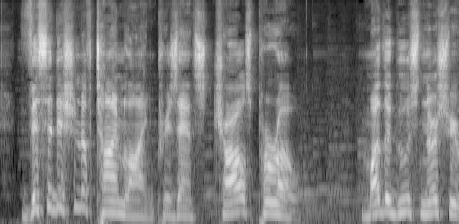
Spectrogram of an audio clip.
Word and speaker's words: Charles Perrault: This edition of Timeline presents Charles Perrault, Mother Goose Nursery Rhymes, and Brothers Grimm Fairy Tales. The birth of French author Charles Perrault, pronounced in French as Charles Perrault, is situated on the timeline in the 17th century in 1628.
